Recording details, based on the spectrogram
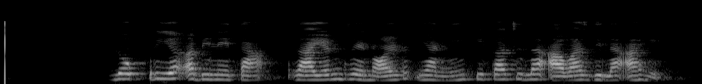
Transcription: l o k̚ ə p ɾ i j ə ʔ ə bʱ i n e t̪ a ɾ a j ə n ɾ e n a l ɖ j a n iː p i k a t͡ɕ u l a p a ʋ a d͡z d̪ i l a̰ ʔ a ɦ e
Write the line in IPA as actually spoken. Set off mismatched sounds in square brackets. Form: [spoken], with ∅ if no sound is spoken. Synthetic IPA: l o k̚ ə p ɾ i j ə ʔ ə bʱ i n e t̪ a ɾ a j ə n ɾ e n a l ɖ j a [nː] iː p i k a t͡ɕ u l a [ʔ] a ʋ a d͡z d̪ i l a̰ ʔ a ɦ e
